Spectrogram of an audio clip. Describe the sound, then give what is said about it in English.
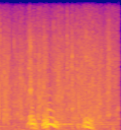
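A splash into icy cold water, a pool or lake: a few wet, sloshing bursts with bubbly, gurgling tones, fairly loud. “Water! Oh, and icy cold! This must be a pool or a lake. Or is it an underground river?”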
